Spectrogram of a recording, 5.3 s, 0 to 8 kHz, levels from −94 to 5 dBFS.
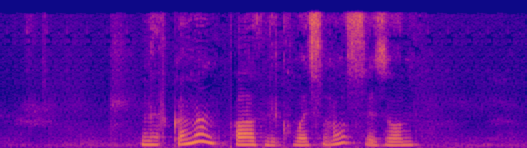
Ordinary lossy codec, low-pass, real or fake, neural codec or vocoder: none; none; fake; codec, 16 kHz, 1.1 kbps, Voila-Tokenizer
